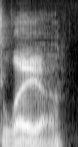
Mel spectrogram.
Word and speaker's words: Leah: mean that's very true if you want to pronounce it Leah I'm not going to stop you I'm just telling you it's Leia for me from for my purposes it's it's always going to be a Leia but if you want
